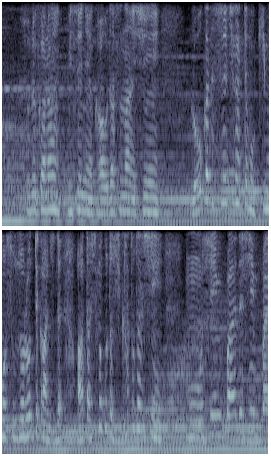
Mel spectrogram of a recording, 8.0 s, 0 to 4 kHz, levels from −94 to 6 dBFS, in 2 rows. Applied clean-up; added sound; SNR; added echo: none; none; none; none.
